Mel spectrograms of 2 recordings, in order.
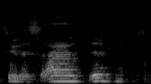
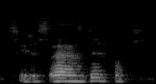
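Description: The two takes are said the same way.

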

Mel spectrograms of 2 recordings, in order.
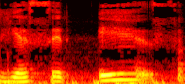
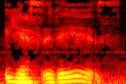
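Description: First: "is" drawn out and lifted in pitch; slow affirmation, stretching "is"; emphatic repeat. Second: Said in the usual way. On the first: Real, not acted. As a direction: repeat it slowly, leaning long on "is".

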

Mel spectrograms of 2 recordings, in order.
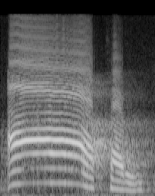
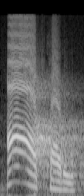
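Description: First: "ácaro" with a very long, held Á; stressed first syllable. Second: Said in the usual way. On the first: Shown as a demonstration. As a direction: stretch the opening Á of "ácaro". ("ácaro" com o Á bem prolongado) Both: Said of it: "penúltima e antepenúltima".

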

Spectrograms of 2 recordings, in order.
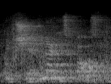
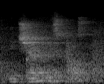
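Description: First: "E c'è una risposta" pitched high, falling on "una"; a bright, raised "E c'è una risposta"; high announcement. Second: A soft echo of "e c'è una risposta"; quiet echo. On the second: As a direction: murmur "e c'è una risposta" back to yourself. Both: Shown as a demonstration.

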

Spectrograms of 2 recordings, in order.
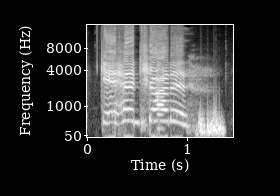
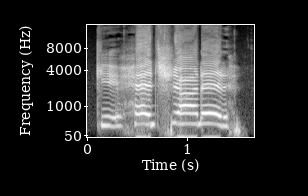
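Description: First: Slow high taunt. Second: Slow taunt. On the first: Taunt repeated, higher voice. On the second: Taunting after kill. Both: Acted.

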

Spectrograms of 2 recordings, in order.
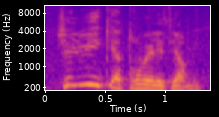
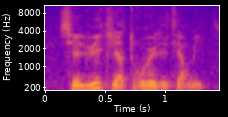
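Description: First: Higher, put-on voice of a thrilled learner; delighted exclamation. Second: Said in the usual way. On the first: Teacher imitating learners very happy to understand a sentence, delighted exclamation. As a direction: exclaim it on a high held pitch, then drop.

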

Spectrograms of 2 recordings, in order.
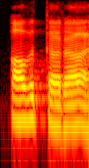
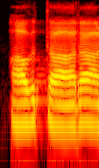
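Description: First: "ਅਵਤਰਾ" with short a after the t; short middle vowel. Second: "ਅਵਤਾਰਾ" with long aa after the t; long middle vowel. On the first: Teacher showing correct word, "ਅਵਤਰਾ" with short ta. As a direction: keep the t syllable short in "ਅਵਤਰਾ". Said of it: "ਤੱਤਾ ਜਿਹੜਾ ਹੈ ਇਹ ਮੁਕਤਾ ਹੈ". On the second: Teacher showing the mistake, "ਅਵਤਾਰਾ" with long taa. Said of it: "ਅਵਤਾਰਾ ਨਹੀਂ ਬੋਲਣਾ". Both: Shown as a demonstration.

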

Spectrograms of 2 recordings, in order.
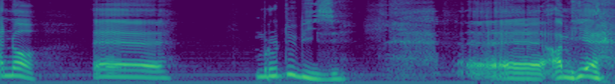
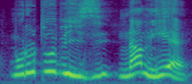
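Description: First: Offhand, casual brush-off of the absent pastor; lightly voiced careless stand-in; wry mock of a self-important delegate; mocking dismissive delegate. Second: Loud, laughing mock of a proud stand-in; louder, laughing send-up of the boastful delegate; mocking arrogant delegate. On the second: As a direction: ham up the self-important delegate. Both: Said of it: "That's how it sounds".

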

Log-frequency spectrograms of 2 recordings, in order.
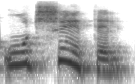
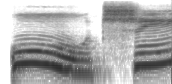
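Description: First: Said in the usual way. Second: "Учитель" in three long, separated syllables; split into syllables. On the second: Shown as a demonstration. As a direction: stretch у, чи, тель slowly with pauses. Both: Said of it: "Поділи на склади".

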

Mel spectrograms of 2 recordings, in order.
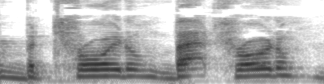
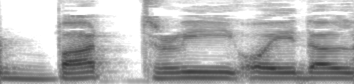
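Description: First: "Batroidal" said higher in a loose, slurred put-on voice; word in the joke voice. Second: "Batryoidal" sounded out very slowly, syllable by syllable; careful try at a hard word. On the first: Seller re-saying the mineral term in his joke voice. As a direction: toss off "Batroidal" casually in the dude voice. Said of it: "When I talk like this". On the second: Seller struggling to pronounce a mineral term, slow careful try. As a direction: drag "Batryoidal" out slowly, trying to get it right. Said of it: "a very big word that I cannot say very easily".

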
